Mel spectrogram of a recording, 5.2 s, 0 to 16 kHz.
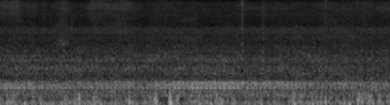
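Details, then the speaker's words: Curb-found Vornado Silver Swan Alchemy desk fan on medium speed: constant mid-pitched roar with scattered light rattles, sounding out of balance like a worn old industrial pedestal fan; loud worn-sounding fan noise. "This thing just sounds like an old industrial 30-inch pedestal fan it has seen constant use over years."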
